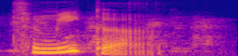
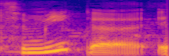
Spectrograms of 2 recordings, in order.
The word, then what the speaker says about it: Tamika: Tamika is my first name. And Tamika is supposed to be a Japanese name. Let me spell it for you. T-A-M-I-K-A.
